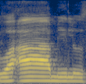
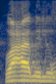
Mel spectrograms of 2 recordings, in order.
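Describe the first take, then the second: First: The first vowel of amilus is drawn out long. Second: The first vowel of amilus is kept short. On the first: The speaker calls it wrong. "আ কইলে ওয়া আমিলুস আইল লঙ্গ হয়ে যাব" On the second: The speaker calls it right. "জবর হইলে লঙ্গ হয় না"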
